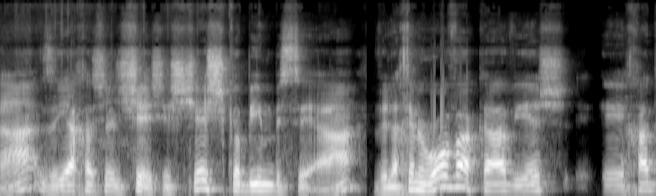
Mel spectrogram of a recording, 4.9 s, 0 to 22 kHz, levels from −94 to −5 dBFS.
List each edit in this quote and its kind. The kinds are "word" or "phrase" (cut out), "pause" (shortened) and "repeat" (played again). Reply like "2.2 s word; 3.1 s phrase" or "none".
2.7 s pause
